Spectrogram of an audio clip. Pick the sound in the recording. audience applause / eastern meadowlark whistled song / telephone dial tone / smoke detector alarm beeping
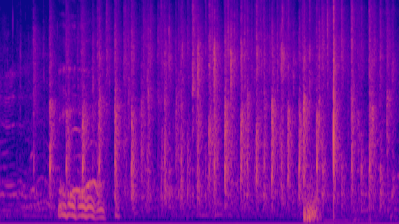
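audience applause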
